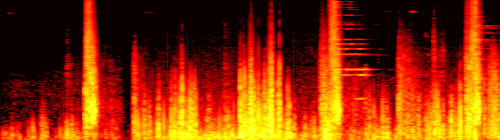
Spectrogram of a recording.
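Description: Three pistol shots, the first about a second in and the last near the end, with hit steel targets ringing after the second and third. Between the shots there is a loud, irregular rushing noise.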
